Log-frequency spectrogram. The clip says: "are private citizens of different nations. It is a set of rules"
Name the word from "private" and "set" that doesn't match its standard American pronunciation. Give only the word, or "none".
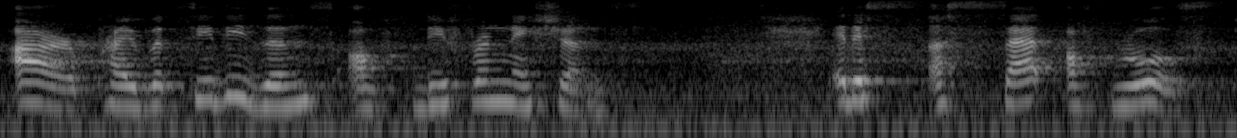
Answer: none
